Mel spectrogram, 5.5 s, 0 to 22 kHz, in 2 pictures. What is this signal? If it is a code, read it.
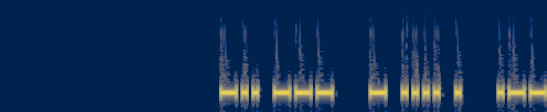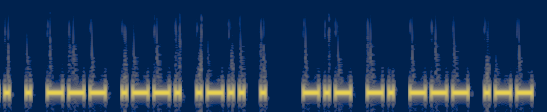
Morse code, heard as a keyed tone, about 46 wpm, 700 Hz. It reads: DO THE PEOPLE KNOW
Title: Sentences from Top 1000 Words - Review Part 5 - 45wpm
